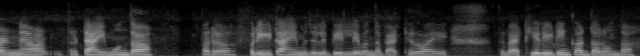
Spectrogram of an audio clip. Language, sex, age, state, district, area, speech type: Dogri, female, 18-30, Jammu and Kashmir, Samba, rural, spontaneous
